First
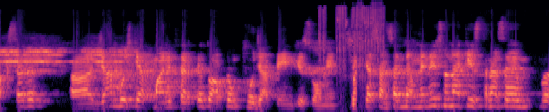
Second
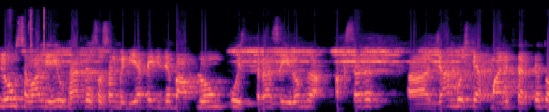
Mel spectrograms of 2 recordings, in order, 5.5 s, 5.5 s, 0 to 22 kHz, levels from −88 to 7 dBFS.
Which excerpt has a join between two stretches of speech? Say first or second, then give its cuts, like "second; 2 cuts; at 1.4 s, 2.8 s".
first; 1 cut; at 3.6 s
